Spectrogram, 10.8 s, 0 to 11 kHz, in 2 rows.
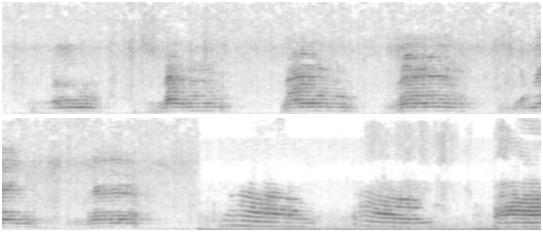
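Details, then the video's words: Cat repeating plaintive meows roughly once a second over a low background hum, then the setting changes to a steadier noise with three more arching meows. "Cats Meow 10 Minutes of Cats Making Meow Sounds"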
